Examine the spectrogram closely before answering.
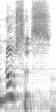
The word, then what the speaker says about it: Gnosis: Pronounce Gnosis. Oh, Gnosis. Noxistock. Okay. That was pretty close. I was just adding a weird G sound in there. G silent.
